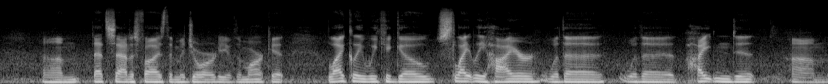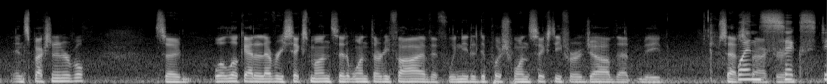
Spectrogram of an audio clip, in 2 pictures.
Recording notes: from the TechnipFMC booth set up at the 2023 SPE Hydraulic Fracturing Conference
